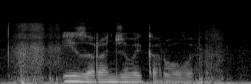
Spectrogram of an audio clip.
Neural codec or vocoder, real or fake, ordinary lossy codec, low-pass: none; real; none; 7.2 kHz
